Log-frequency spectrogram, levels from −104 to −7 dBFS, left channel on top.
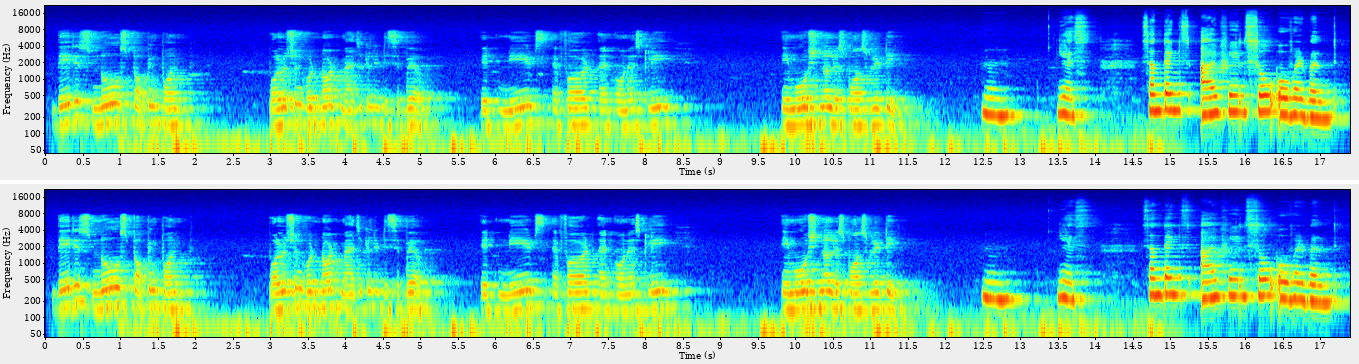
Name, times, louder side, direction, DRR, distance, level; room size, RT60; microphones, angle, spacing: voice 1, 0.1-1.9 3.0-5.1 5.8-8.3 9.8-11.7, equal, 15° right, 2 dB, 3.2 m, -37 dB
sound 1, 1.0-15.0, equal, 75° left, 4.7 m, -46 dB
voice 2, 12.5-13.0 13.5-13.9 14.7-17.2, left 2 dB, 40° left, 9 dB, 0.8 m, -28 dB
29.5 x 14.0 x 8.7 m, 1.1 s
head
